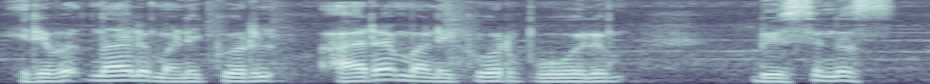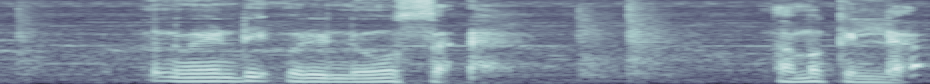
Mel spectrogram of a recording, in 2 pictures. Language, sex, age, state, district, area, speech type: Malayalam, male, 45-60, Kerala, Kottayam, urban, spontaneous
